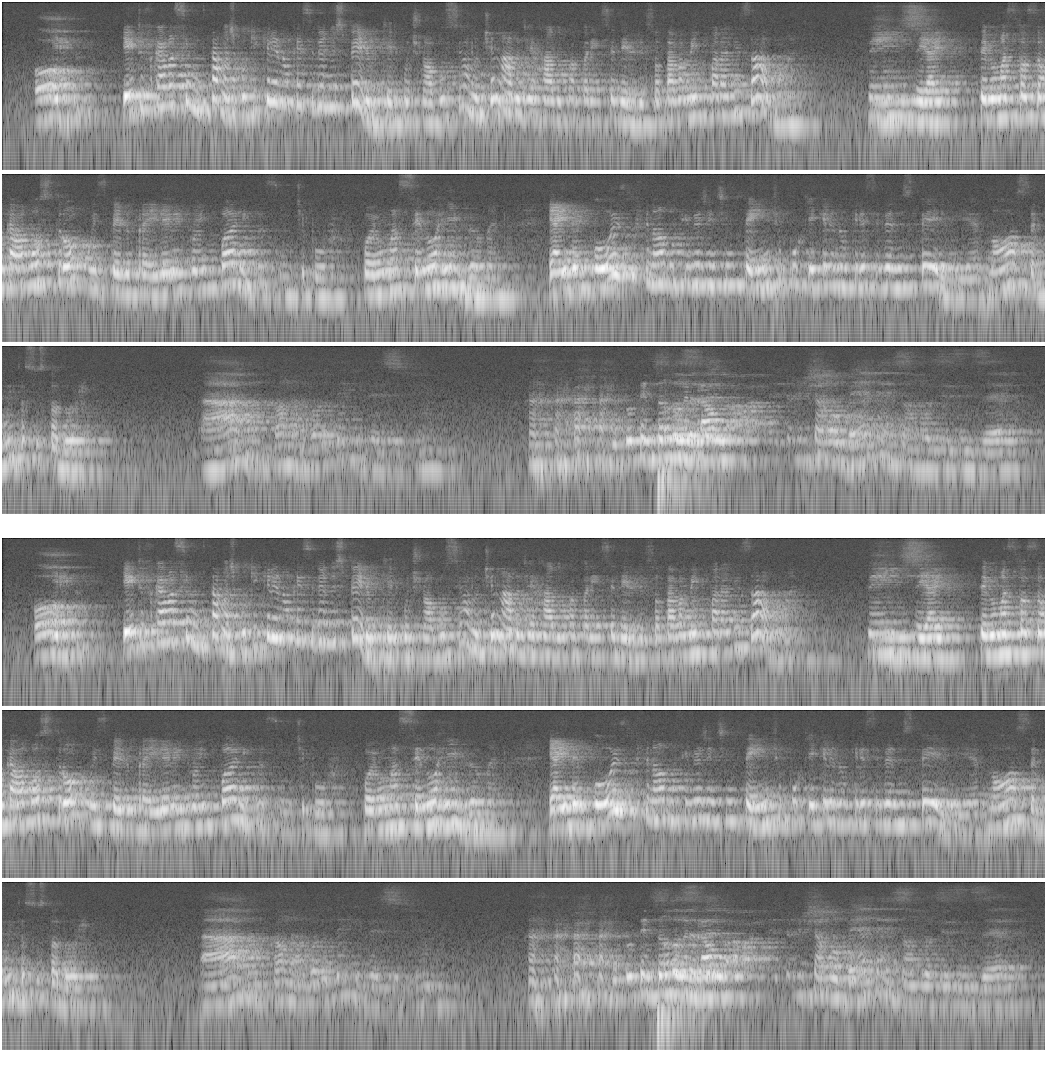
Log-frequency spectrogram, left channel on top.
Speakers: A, on the right; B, on the left.
A: Oh,
B: E aí, tu- e aí tu ficava assim, tá, mas por que que ele não quer se ver no espelho? Porque ele continuava o senhor, não tinha nada de errado com a aparência dele, ele só estava meio que paralisado, né?
A: sim,
B: E
A: sim.
B: aí teve uma situação que ela mostrou o espelho pra ele, ele entrou em pânico, assim, tipo, foi uma cena horrível, né? E aí depois, no final do filme, a gente entende o porquê que ele não queria se ver no espelho. E é, nossa, é muito assustador.
A: Ah, não, calma aí. Agora eu tenho que ver esse filme. ó. <laughs>
B: Eu tô tentando
A: Só de você
B: lembrar
A: ter
B: o,
A: falado aí já me chamou bem a atenção, pra ser sincero.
